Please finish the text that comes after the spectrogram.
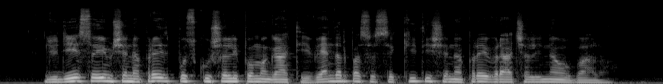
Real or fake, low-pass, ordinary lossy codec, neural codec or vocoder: real; 14.4 kHz; none; none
